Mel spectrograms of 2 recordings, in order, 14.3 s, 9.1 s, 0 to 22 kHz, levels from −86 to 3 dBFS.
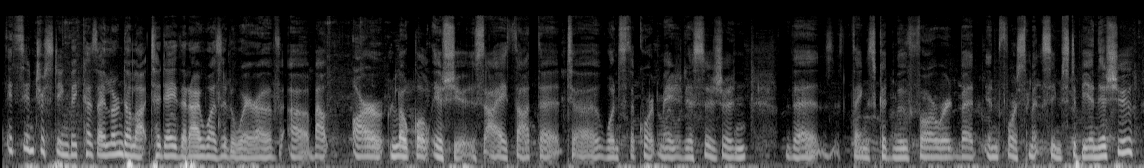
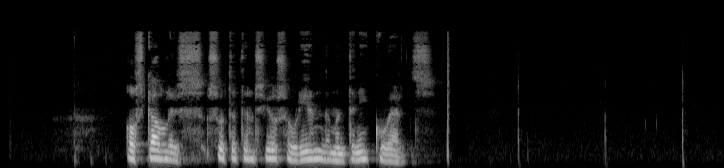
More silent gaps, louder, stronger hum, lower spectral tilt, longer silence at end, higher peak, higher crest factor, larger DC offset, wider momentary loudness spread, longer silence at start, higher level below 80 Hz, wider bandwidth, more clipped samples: neither; second, -29 LUFS vs -25 LUFS; neither; second, -5 dB/octave vs -6.5 dB/octave; second, 0 s vs 3.7 s; about the same, -6 dBFS vs -6 dBFS; about the same, 22 dB vs 24 dB; neither; second, 9 LU vs 17 LU; second, 0.05 s vs 1.6 s; first, -32 dBFS vs -68 dBFS; first, 15.5 kHz vs 11.5 kHz; neither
